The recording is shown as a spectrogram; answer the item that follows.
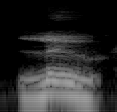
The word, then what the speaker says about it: Lug: That's spelt L-U-G, but pronounced Lugh, and Lugh gives his name to the Irish county of Louth, which is the county that I live in.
